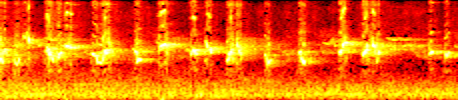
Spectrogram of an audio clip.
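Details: Young yellow-vented bulbul in morning ropel song: bright, liquid warbled notes running on quickly in chattering bursts, with occasional sharp clicks.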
